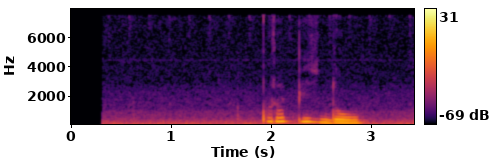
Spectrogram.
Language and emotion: Russian, neutral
